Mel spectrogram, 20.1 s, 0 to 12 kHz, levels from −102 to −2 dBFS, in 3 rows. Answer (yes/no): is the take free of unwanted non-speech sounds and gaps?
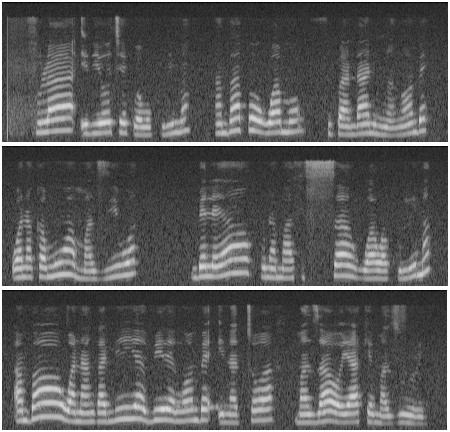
yes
